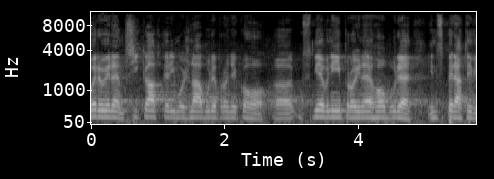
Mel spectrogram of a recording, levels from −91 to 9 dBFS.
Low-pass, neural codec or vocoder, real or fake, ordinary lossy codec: 10.8 kHz; none; real; Opus, 32 kbps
